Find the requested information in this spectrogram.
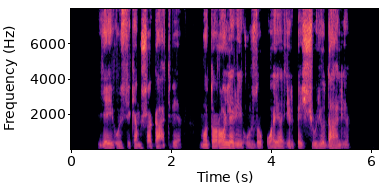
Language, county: Lithuanian, Kaunas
